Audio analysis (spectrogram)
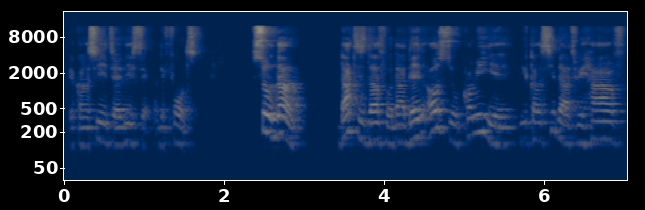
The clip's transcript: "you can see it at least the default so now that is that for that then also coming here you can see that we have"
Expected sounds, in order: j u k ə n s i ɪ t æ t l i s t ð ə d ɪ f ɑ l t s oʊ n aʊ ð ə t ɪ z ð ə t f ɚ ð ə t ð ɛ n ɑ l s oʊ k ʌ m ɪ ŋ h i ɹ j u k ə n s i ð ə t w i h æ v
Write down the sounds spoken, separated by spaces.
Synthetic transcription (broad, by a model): j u k ə n s i ɪ t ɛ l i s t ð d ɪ f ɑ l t s oʊ n aʊ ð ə t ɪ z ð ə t f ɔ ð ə t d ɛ n ɑ l s oʊ k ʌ m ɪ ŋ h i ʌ j u k ə n s i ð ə t w i h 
